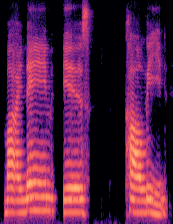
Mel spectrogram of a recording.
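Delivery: My name is, a pause, then Colleen falling; slow it down and pause before Colleen; pause and stress. Shown as a demonstration. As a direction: demo of a pause in the sentence. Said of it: "you would pause after Colleen, and then you would probably put emphasis".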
